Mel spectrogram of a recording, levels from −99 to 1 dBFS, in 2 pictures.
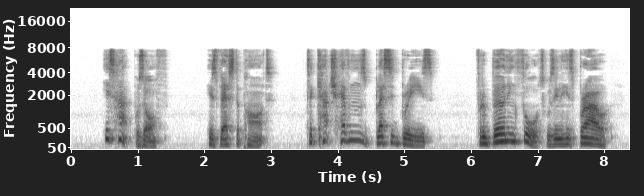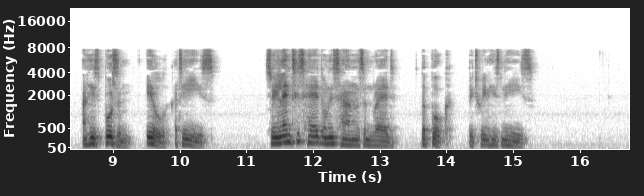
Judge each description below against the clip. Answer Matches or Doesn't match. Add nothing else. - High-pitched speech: Doesn't match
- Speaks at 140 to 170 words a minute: Matches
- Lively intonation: Matches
